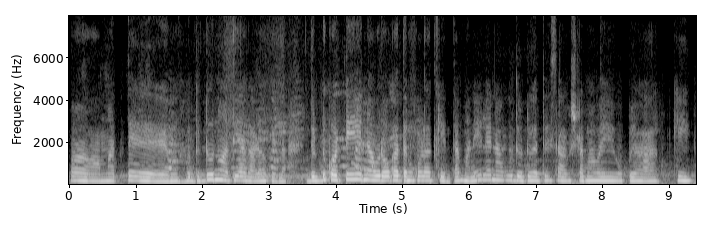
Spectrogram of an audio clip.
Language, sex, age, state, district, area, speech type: Kannada, female, 30-45, Karnataka, Mysore, rural, spontaneous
